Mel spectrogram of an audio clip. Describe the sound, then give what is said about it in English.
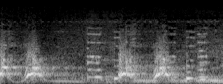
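A dog barks a few times, sharp and loud yaps in quick succession with short gaps between them, with no talk over them. “the smartest dog in the whole wide world”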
